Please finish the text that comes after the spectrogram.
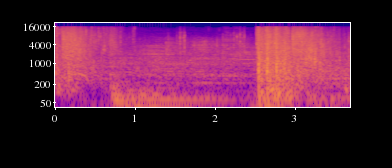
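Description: Gunfire in The Evil Within 2, a crossbow or gun going off in the game: a dense burst of rapid shots at the start, then a lull and a second loud burst near the end, with no one talking.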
